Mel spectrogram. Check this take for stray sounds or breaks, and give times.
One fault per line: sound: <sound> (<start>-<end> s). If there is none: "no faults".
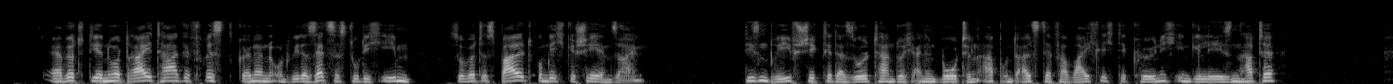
no faults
